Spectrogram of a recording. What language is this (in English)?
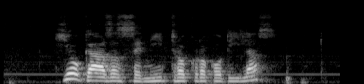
Esperanto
